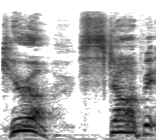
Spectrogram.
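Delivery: drawn-out pleading "stop it"; imitating annoyed boyfriend. Kyle scolding Kira for fidgeting, mock annoyed.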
